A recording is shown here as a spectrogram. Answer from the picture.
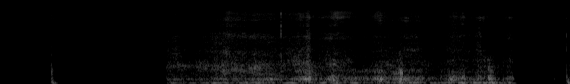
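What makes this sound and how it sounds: Fingertips with short nails tap and scratch the textured lid of a small, hollow-looking rectangular woven seagrass or wicker box resting on a wooden table. A single soft tap is followed by silence, then about three and a half seconds of dense, rough scratching with low, hollow knocks mixed in. It stops abruptly, and a couple of faint taps follow at the end.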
